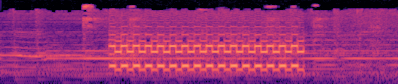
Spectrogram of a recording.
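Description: A telephone bell rings once in a steady one-second burst of rapid, even trills, close and clear, with faint room sound before and after.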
